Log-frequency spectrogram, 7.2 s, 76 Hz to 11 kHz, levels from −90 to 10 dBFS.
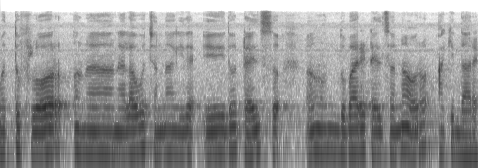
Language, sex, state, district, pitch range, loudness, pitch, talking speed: Kannada, male, Karnataka, Shimoga, 115-120 Hz, -19 LUFS, 115 Hz, 110 wpm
